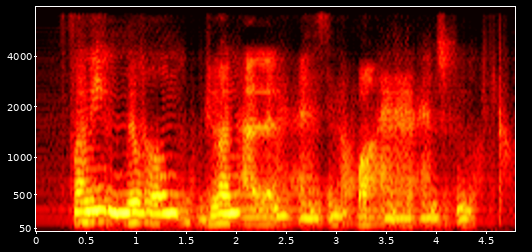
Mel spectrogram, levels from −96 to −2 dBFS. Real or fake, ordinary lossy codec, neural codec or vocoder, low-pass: fake; none; codec, 16 kHz, 0.5 kbps, FreqCodec, smaller model; 7.2 kHz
